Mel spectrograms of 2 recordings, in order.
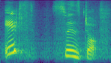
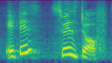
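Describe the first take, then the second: First: It is contracted into a single syllable. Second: It is said as two full separate words. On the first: "हमको ये बोलना है तो इट्स switched off" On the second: "इट इज को इट्स बोलते हैं बोलचाल की भाषा में"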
